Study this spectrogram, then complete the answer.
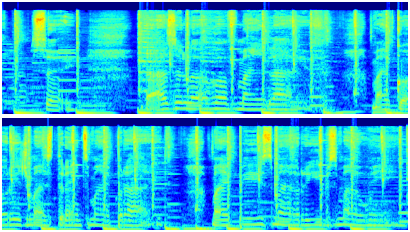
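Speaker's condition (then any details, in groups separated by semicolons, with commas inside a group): No condition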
